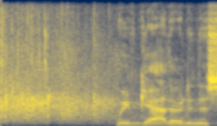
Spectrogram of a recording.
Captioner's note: applause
